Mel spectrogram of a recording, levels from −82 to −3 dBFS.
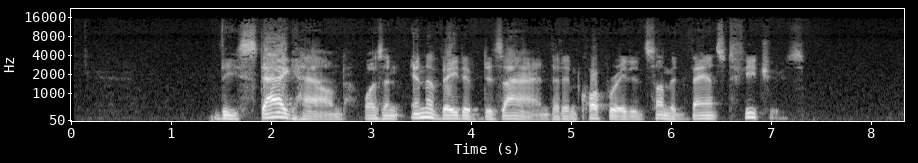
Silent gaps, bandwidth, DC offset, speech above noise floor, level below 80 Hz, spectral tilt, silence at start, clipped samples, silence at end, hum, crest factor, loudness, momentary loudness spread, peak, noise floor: none; 16 kHz; under 0.1%; 38 dB; -44 dBFS; -5 dB/octave; 1.45 s; under 0.1%; 1 s; none; 16 dB; -14 LUFS; 11 LU; 0 dBFS; -52 dBFS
